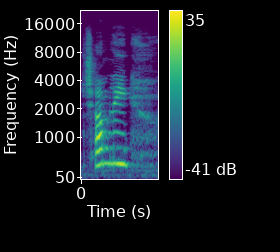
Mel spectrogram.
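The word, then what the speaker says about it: Cholmondeley: seem even the maress of chumbley Rose Hamry yes that is actually how you pronounce that one of those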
